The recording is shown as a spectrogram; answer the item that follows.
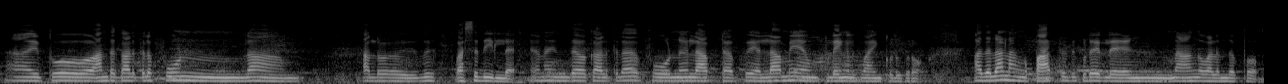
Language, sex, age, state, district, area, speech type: Tamil, female, 30-45, Tamil Nadu, Tiruvannamalai, rural, spontaneous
